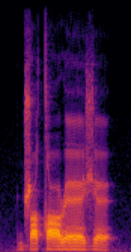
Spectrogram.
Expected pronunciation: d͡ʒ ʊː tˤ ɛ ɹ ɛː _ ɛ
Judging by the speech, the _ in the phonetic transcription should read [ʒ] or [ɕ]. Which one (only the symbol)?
ʒ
